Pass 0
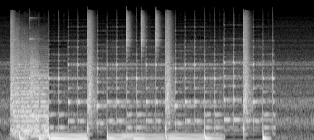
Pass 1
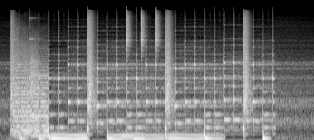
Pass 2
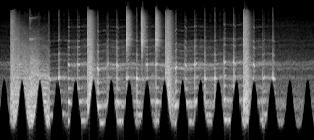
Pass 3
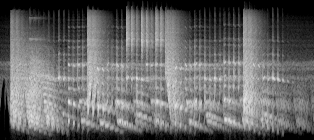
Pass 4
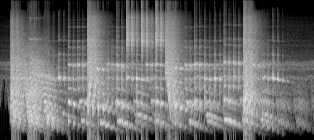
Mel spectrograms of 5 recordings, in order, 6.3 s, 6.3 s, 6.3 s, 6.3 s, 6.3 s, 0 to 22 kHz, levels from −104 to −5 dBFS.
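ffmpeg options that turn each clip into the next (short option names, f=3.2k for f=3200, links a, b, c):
-af "dynaudnorm=f=460:g=5:m=11.5dB,volume=-1dB"
-af "flanger=delay=18:depth=5.9:speed=2.2,afftfilt=real='re*gte(b*sr/1024,390*pow(2200/390,0.5+0.5*sin(2*PI*2.8*pts/sr)))':imag='im*gte(b*sr/1024,390*pow(2200/390,0.5+0.5*sin(2*PI*2.8*pts/sr)))':win_size=1024:overlap=0.75"
-filter_complex "[0:a]asplit=5[a][b][c][d][e];[b]adelay=97,afreqshift=-60,volume=-3.5dB[f];[c]adelay=194,afreqshift=-120,volume=-13.1dB[g];[d]adelay=291,afreqshift=-180,volume=-22.8dB[h];[e]adelay=388,afreqshift=-240,volume=-32.4dB[i];[a][f][g][h][i]amix=inputs=5:normalize=0,volume=2.5dB"
-filter_complex "[0:a]asoftclip=type=hard:threshold=-12dB,asplit=2[a][b];[b]adelay=34,volume=-13dB[c];[a][c]amix=inputs=2:normalize=0"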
